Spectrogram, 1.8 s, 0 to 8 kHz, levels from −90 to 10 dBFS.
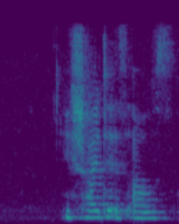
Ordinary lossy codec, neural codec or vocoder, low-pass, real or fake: AAC, 32 kbps; none; 7.2 kHz; real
